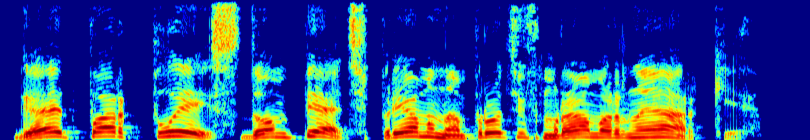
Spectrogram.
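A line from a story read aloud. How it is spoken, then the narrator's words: Shouted. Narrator (Russian): крикнул вознице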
